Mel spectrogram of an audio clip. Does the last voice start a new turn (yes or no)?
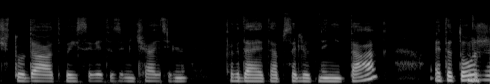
no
